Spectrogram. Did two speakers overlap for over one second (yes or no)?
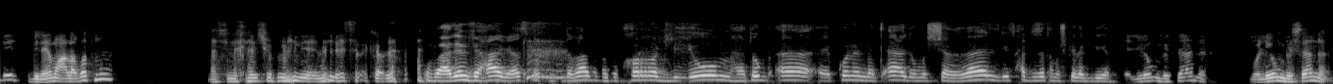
no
